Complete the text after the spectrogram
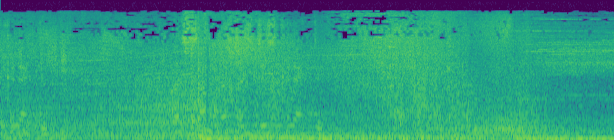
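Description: Magic blasts and impacts crackle and boom in a game battle.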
